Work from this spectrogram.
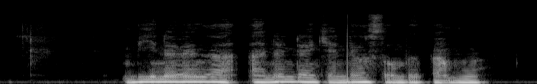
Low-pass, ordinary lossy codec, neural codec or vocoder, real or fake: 10.8 kHz; AAC, 32 kbps; none; real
